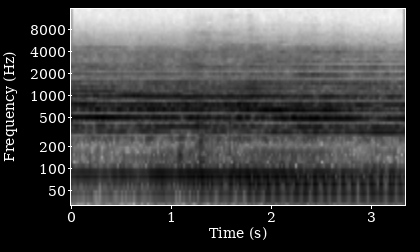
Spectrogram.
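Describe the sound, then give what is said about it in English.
A loud, sustained train horn blares steadily for a few seconds, its rich chord of harmonics holding without a break over a low rumble, with no voices. “Pain train.”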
